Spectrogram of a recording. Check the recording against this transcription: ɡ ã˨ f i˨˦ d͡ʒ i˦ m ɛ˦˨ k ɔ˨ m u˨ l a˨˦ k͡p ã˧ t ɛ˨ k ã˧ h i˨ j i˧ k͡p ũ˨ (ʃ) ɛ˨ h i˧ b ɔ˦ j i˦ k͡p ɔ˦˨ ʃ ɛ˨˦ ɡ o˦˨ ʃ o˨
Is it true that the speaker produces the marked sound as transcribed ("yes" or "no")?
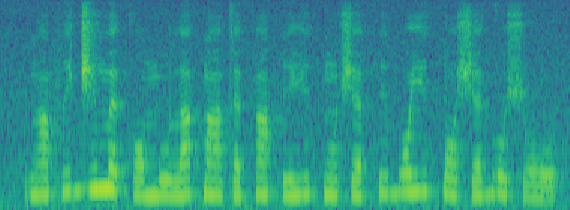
yes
